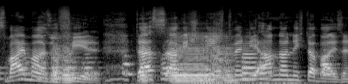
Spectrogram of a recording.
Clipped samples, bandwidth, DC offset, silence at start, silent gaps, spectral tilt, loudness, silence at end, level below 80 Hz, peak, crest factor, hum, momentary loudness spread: under 0.1%; 15.5 kHz; under 0.1%; 0 s; none; -5 dB/octave; -15 LUFS; 0 s; -38 dBFS; 0 dBFS; 14 dB; none; 7 LU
